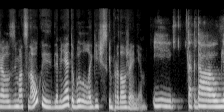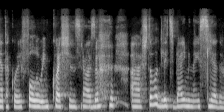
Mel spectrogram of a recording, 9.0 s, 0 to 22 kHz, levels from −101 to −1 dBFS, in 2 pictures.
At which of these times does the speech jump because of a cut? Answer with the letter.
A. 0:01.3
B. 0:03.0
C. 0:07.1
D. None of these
B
